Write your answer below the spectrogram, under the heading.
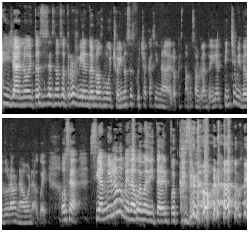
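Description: Someone speaks very fast with lively intonation and big swings in loudness, against noticeable background noise. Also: woman, fairly high pitch for a woman. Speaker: podcast co-host. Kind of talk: casual chat. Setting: home recording, street vendors pass by.

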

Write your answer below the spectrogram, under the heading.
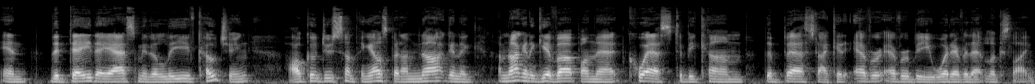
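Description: With an American accent, a man speaks in a normal speaking voice at a medium pitch, using fairly even intonation and a moderate pace. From Oklahoma. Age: 60s. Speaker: college golf coach. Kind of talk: interview.

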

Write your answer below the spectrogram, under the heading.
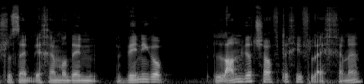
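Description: A man with an unremarkable speaking voice, fairly low in pitch, talks at a moderate pace with ordinary pitch variation. The recording is very clean, with a silent background. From Switzerland, Schaffhausen. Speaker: podcast host. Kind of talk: podcast interview.

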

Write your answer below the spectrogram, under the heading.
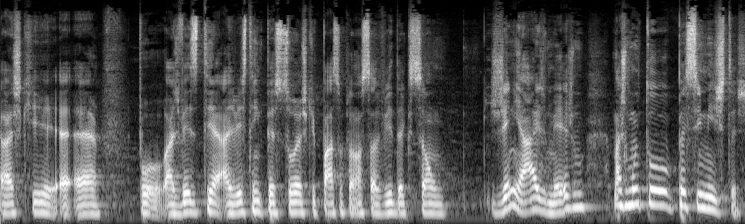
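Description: At a moderate pace, a man of medium pitch speaks with lively intonation and very even loudness, leaving long, frequent pauses. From Brazil, Manaus (Amazonas). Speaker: tech entrepreneur, company founder. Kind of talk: podcast interview. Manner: halting, many repeated fillers.

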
